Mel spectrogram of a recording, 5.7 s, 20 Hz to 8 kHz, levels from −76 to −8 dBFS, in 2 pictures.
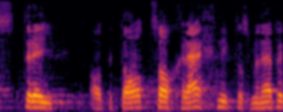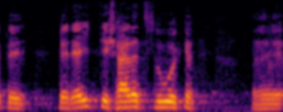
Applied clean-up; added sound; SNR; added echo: neural separator model SepFormer DNS4.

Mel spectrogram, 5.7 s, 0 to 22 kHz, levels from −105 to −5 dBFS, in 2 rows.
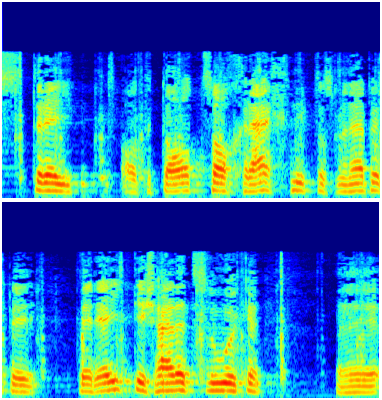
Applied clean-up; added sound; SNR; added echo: neural mask model RNNoise.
